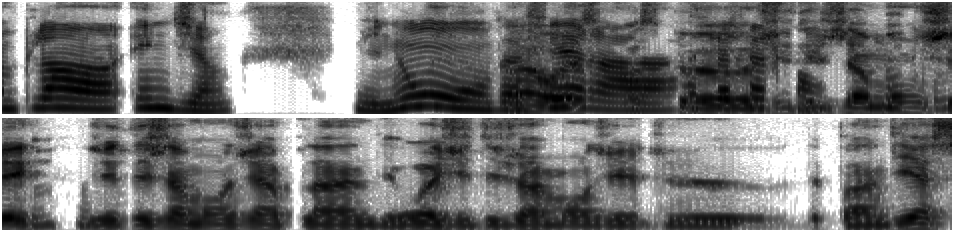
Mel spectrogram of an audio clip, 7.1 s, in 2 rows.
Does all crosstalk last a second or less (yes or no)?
no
